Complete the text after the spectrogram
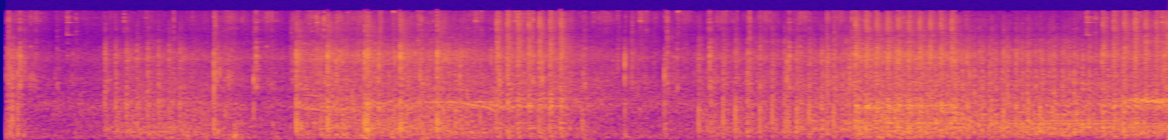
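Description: Footsteps run quickly over hard pavement.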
